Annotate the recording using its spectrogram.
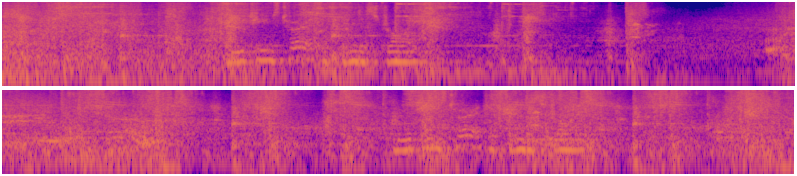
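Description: Video game blows thud.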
